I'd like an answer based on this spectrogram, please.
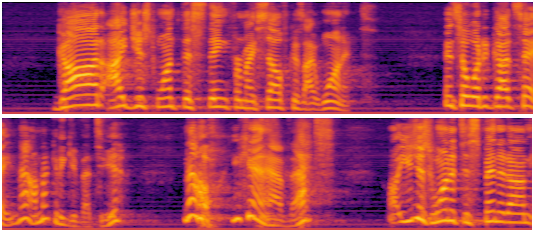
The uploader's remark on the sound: This sermon was preached at the Dewey Church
